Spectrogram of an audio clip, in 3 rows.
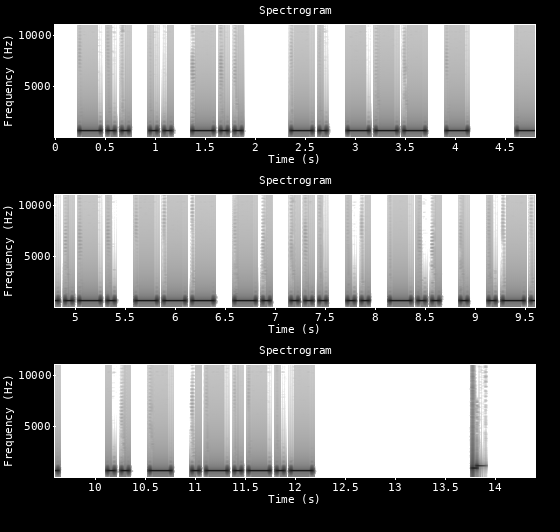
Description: Morse code, heard as a keyed tone, about 17 wpm, 700 Hz. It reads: DID NOT CONSIDER IT.
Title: Sentences from Top 1000 Words - Review Part 4 - 17wpm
